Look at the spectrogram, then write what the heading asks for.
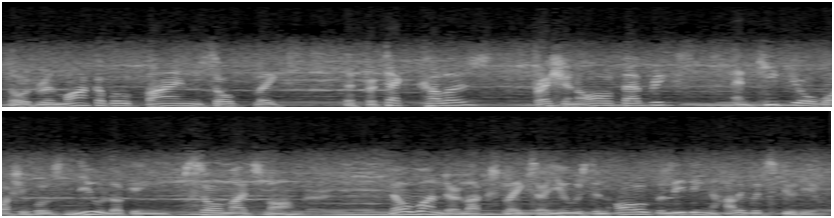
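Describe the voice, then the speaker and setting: An American man with a high, swooping voice announces in 1930s radio style, formal and full of showmanship. Music plays behind him on a dull old broadcast recording.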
